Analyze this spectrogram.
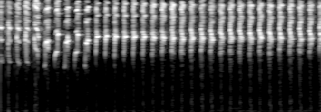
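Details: Short burst of lovebird ngekek from a fighter bird, a regular machine-gun string of bright, squeaky chips, around nine each second.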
